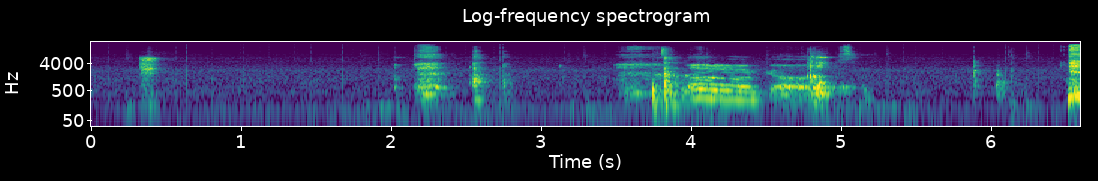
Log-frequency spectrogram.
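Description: A person snorts several times up close, short sharp nasal bursts spaced irregularly, with a stretch of breathy, laugh-like vocal sounds in the middle.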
